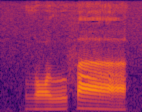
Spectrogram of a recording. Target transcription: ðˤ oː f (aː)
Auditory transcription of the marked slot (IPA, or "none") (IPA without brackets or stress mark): aː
